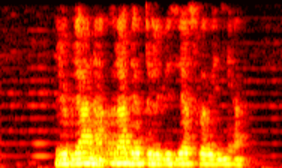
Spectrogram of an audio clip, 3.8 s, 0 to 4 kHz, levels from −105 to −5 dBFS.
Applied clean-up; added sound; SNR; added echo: classical method WPE with log-MMSE.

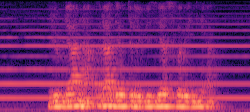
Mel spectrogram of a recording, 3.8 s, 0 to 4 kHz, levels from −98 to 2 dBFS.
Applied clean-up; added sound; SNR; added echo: none; Wind instrument, woodwind instrument; 15 dB; reverberation time 0.6 s.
